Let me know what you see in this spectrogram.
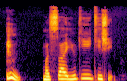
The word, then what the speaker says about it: Masayuki Kishi: But anyways, the next song for the show will be, it's called Modern Museum by Masayaki Kishi. I butchered her last name a little bit. That's my apologies. Masayuki Kishi. Modern Museum.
